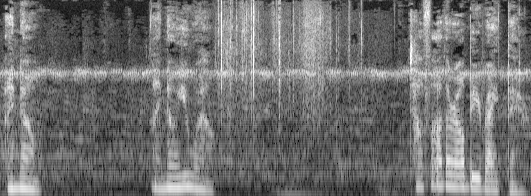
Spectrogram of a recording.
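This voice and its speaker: A woman's voice: mid-range voice, unhurried, dark tone, faint music behind, lightly acted. An actress playing an impulsive, ardent young bride-to-be in a radio drama, earnest in her delivery. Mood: tender. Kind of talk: dramatic radio play acting.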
